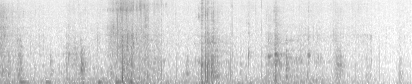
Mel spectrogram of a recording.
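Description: Someone bites and crunches crisps in a few sharp, close bursts over quiet background, with no talking.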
